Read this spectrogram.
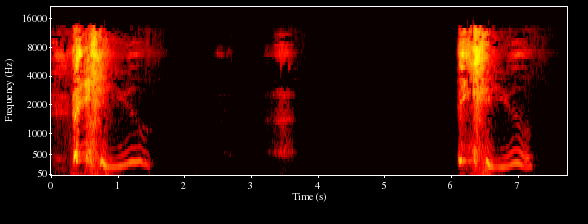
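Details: Rapid sneeze attack with seasonal allergies flaring just before spring, recorded in the morning: two loud voiced sneezes a few seconds apart in a quiet room.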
